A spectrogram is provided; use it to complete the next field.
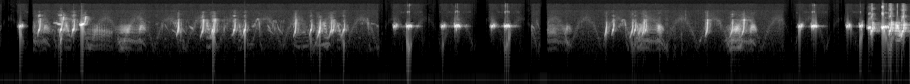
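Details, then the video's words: Quail (batair) call used for hunting: quick clusters of sharp, high chirps and short clear whistled notes, repeated about every second, with no other sounds. "Quail Hunting Sound"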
